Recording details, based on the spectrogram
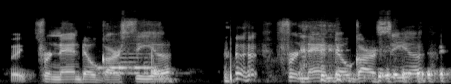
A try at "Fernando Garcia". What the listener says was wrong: No, you're saying it wrong. You gotta roll your tongue, Fernando. Fernando Garcia.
